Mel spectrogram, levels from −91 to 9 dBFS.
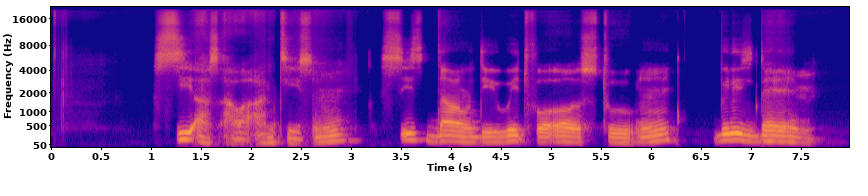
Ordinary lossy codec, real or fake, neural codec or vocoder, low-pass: none; fake; autoencoder, 48 kHz, 32 numbers a frame, DAC-VAE, trained on Japanese speech; none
